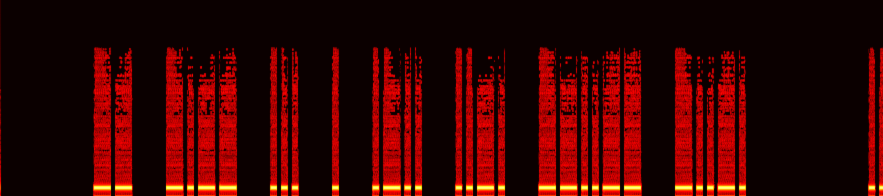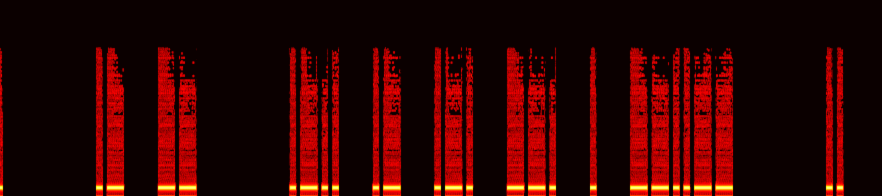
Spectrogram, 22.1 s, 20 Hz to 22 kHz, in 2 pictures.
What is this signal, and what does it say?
Morse code, heard as a keyed tone, about 18 wpm, spaced as for 12 wpm, 1000 Hz. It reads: MYSELF,/ I AM LARGE, I
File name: qotdfiles / 12wpm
